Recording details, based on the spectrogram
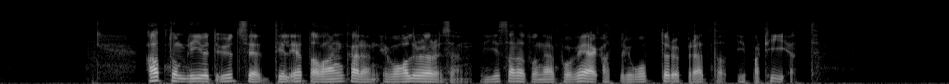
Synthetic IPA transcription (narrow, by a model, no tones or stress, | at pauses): at̪hʊmbliːvɪt̪ʉ̟ːt̪sed̪t̪ʰːɪlʔɛt̪ːavaŋkaɾənɪvɑːlɾøːɾə̰lsə̰nviːsaɾat̪hʊnæɾpʰɔvɛːɡat̪̚bliːɔpt̪əɾɵ̰pɾɛ̰t̪ʰːa̰d̪̥ɪpʰaʈʰiːə̰t̪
